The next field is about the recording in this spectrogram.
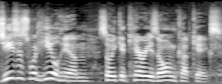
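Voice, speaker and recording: This man speaks with a Pennsylvania accent at a high pitch. His moderate pace carries very wide pitch swings. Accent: rural Pennsylvania American. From north central Pennsylvania. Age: 40s. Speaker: youth minister. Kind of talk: sermon.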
